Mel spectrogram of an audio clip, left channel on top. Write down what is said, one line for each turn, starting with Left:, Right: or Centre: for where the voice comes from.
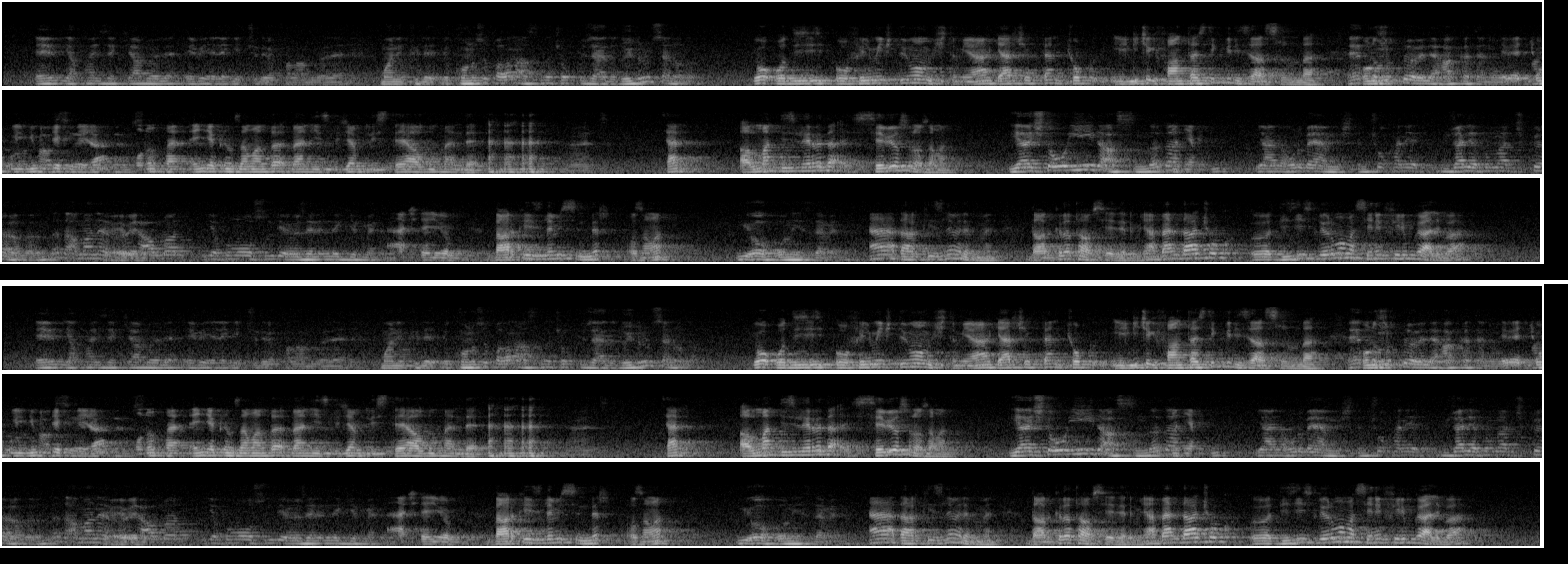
Left: ev yapay zeka böyle evi ele geçiriyor falan böyle manipüle ediyor. Konusu falan aslında çok güzeldi. Duydun mu sen onu?
Right: Yok o dizi o filmi hiç duymamıştım ya. Gerçekten çok ilgi çekici fantastik bir dizi aslında.
Left: E
Right: Konusu
Left: konusu öyle. Hakikaten öyleydi.
Right: evet
Left: Bak
Right: çok ilgimi
Left: onu tavsiye
Right: çekti
Left: edebilirim
Right: ya.
Left: sana.
Right: Onu ben en yakın zamanda ben izleyeceğim. Listeye aldım ben de. <laughs>
Left: Evet.
Right: Sen Alman dizilerini de seviyorsun o zaman.
Left: Ya işte o iyiydi aslında da
Right: Hani yapım-
Left: Yani onu beğenmiştim. Çok hani güzel yapımlar çıkıyor aralarında da ama hani öyle
Right: Evet.
Left: Alman yapımı olsun diye özelinde girmedim
Right: Ha,
Left: yani.
Right: şey yok.
Left: Ya,
Right: Dark'ı
Left: evet.
Right: izlemişsindir o zaman.
Left: Yok onu izlemedim.
Right: Ha Dark'ı izlemedin mi? Dark'ı da tavsiye ederim ya. Ben daha çok e, dizi izliyorum ama senin film galiba.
